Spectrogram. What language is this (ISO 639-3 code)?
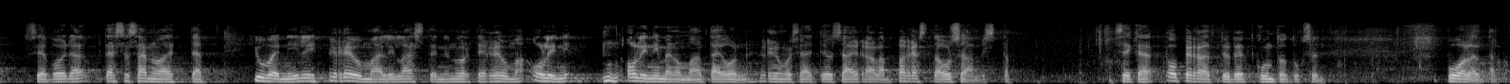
fin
